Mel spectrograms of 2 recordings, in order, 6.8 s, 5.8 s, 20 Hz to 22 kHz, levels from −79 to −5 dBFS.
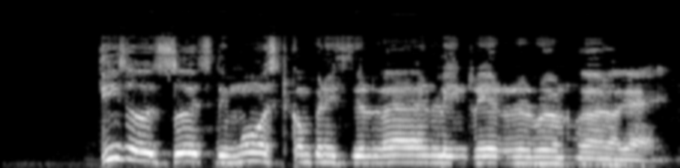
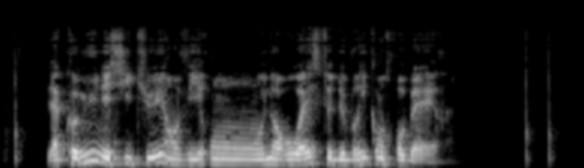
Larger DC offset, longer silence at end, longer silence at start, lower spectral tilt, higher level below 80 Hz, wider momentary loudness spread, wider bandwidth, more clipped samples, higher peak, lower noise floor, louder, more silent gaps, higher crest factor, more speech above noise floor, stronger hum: neither; second, 0.15 s vs 1.45 s; first, 1 s vs 0.45 s; about the same, -5 dB/octave vs -6 dB/octave; first, -56 dBFS vs -72 dBFS; about the same, 5 LU vs 7 LU; second, 9.4 kHz vs 11.5 kHz; neither; first, -2 dBFS vs -6 dBFS; second, -65 dBFS vs under -90 dBFS; first, -14 LUFS vs -23 LUFS; neither; second, 12 dB vs 18 dB; second, 52 dB vs over 68 dB; neither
